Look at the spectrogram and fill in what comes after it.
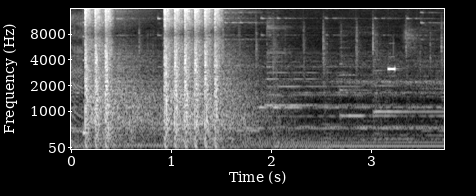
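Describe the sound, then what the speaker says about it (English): Two quick bursts of rapid gunfire, each a rattling string of shots, followed by fading electronic tones and a short beep. "That sounded like gunfire."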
